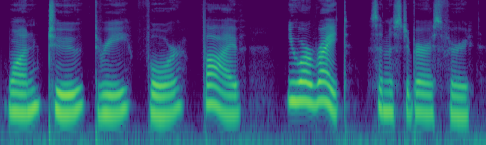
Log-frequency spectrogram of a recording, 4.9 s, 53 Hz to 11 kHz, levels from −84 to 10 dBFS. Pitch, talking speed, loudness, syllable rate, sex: 195 Hz, 85 wpm, -18 LUFS, 4.0 syllables/s, female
